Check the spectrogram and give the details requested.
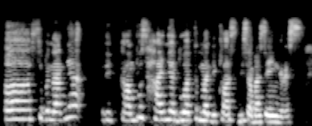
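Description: A young woman chats as a podcast guest. Her voice sits fairly high and she talks quickly. She is expressive and talkative, dropping in English words as she tells her stories. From Bosnia. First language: Bosnian. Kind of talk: casual conversational storytelling.

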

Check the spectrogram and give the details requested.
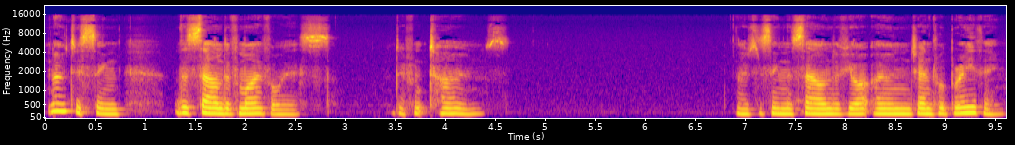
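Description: A woman leading a guided mindfulness meditation in a soft, calm manner, with some words trailing into a whisper. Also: lowish voice, slow pace, long pauses.

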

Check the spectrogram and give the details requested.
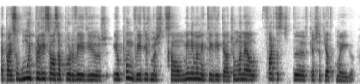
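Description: A woman's voice: on the high side, steady tone, brisk, hardly any pauses, darkish tone. A young adult woman from Portugal with a Portuguese accent, chatting casually and hesitantly as a guest, with slang and English terms mixed in. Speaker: guest skater. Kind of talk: casual chat.

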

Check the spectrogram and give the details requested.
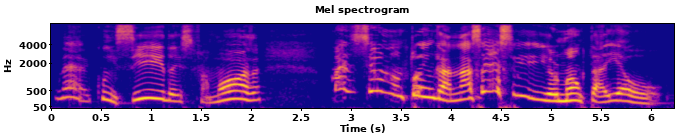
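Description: A Brazilian man, a gospel singer guest, telling an animated story and acting out the voices of others. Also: high-pitched, normal speed, dry recording, clean studio sound. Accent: Brazilian Portuguese. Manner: expressive, acts out quoted voices.

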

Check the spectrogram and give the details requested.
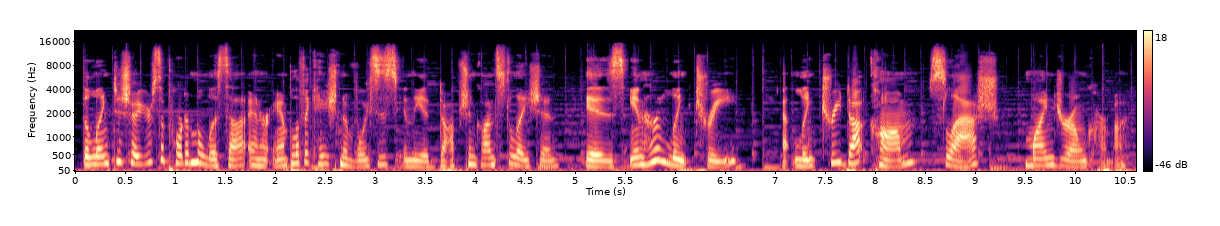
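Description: A woman's voice: medium pitch, animated, moderate pace, fairly bright tone, soft background music. A woman, the show's editor and producer, earnestly reading a prepared appeal asking listeners for support.

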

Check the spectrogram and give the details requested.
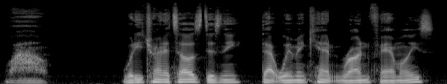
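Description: A man's voice: sits low, moderate pace, dry recording. A man co-hosting a podcast in casual chat, teasing and trolling with jokes. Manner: teasing, joking deadpan trolling. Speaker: podcast co-host.

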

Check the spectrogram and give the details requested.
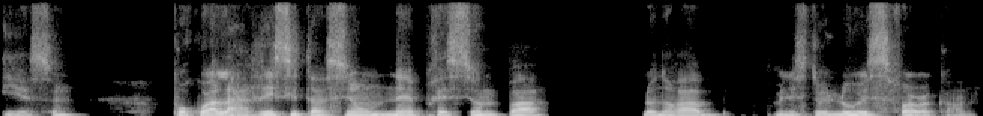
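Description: A man moderating a group discussion, relaxed and mixing in English phrases. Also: fairly low pitch, measured pace, husky.

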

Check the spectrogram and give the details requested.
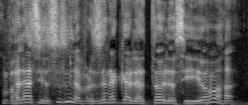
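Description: A man's voice: high voice, fast, pushed and bright, faint music behind. A man co-hosting a radio comedy chat, firing off teasing questions. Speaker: radio co-host.

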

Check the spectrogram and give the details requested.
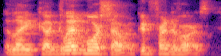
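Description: Guy about 59 losing his voice, upbeat rambly stories, bright tone, echoey room. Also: mid-range voice, fairly quick. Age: 50s. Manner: energetic storytelling with fillers. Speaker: guest, marketing speaker. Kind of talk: casual interview chat. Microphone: video call.

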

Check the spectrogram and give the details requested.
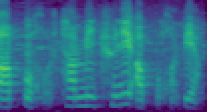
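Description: A soothing young woman, as an actress plays her, coaxing and patient, with a high, bright voice. She speaks lightly and kindly to someone upset. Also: steady tone, dull audio, a little hiss or hum.

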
